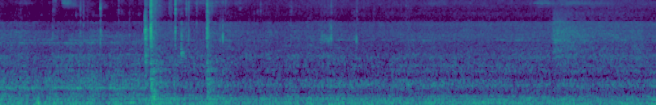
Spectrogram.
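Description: Low, steady rumble of a Northstar commuter train moving away into the distance, with a few sharp clicks about two to three seconds in.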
